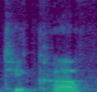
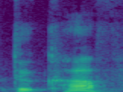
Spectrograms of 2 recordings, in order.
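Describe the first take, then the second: First: The first syllable has a full 'dee' vowel. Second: The first syllable has a short, reduced 'duh' vowel. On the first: "어떤 사람은 디카프라 하기도 해요" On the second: "저 같은 경우는 이제 드카프라고 합니다. 드 드라고 합니다"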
